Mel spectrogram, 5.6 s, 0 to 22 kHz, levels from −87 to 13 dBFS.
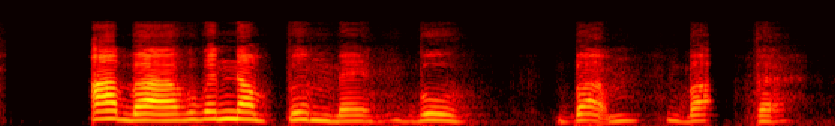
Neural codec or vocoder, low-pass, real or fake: codec, 16 kHz in and 24 kHz out, 0.4 kbps, LongCat-Audio-Codec, two codebook decoder; 10.8 kHz; fake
